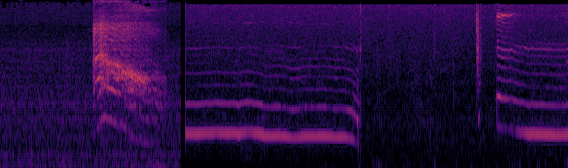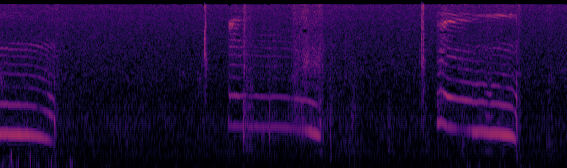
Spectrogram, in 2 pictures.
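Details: Kitten calling for attention with long, drawn-out meows that hold level and then drop at the end, four in a row a second or two apart, after a brief harsh burst at the start. The room is quiet between calls.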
